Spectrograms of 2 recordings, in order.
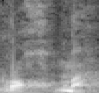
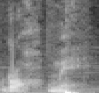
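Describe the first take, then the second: First: The final vowel is an open 'ah' sound. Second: The final vowel is an 'eh' sound. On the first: This is how West Javanese people say it. "orang Jawa Barat ... memanggil nama Rohmah itu Rohmah" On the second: This is how Betawi people say it. "Tapi kalau orang Betawi beda. ... Manggilnya itu Rohmeh"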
